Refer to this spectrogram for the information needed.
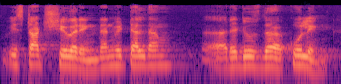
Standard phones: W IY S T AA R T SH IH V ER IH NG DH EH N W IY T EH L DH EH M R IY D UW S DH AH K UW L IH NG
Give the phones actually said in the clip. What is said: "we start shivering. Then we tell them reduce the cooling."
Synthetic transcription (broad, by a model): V IY S T AA R T SH IH V ER IH NG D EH N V IY T EH L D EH M R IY D UW S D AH K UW L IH NG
